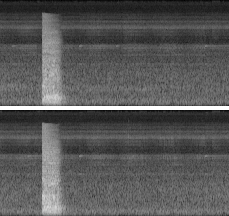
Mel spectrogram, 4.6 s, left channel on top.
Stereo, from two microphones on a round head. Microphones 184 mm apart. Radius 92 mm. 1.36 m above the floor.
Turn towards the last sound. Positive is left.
turn(degrees=-25)  # may be behind; listen again after turning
